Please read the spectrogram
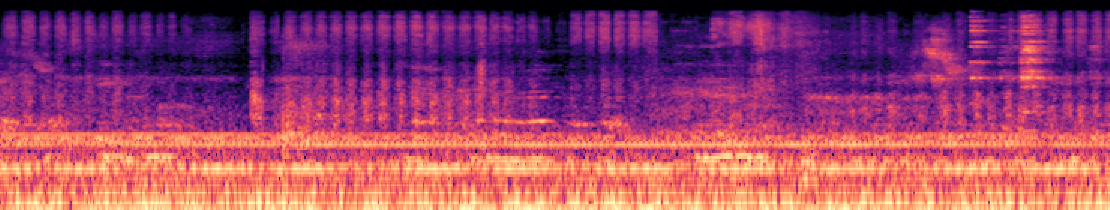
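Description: Graphite pencil shading on paper: quick, repeated scratching strokes over a steady low hum.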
